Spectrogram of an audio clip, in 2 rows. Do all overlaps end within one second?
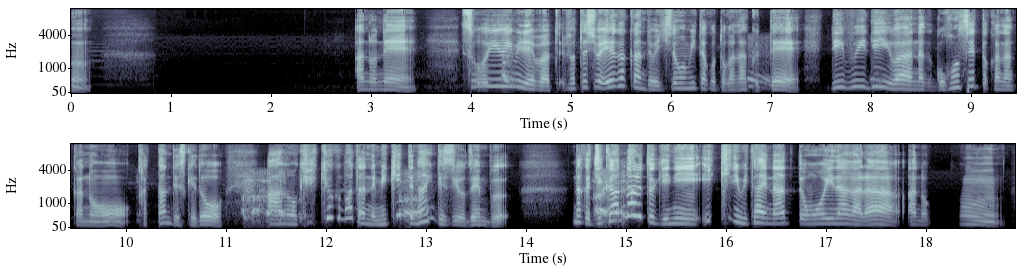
Yes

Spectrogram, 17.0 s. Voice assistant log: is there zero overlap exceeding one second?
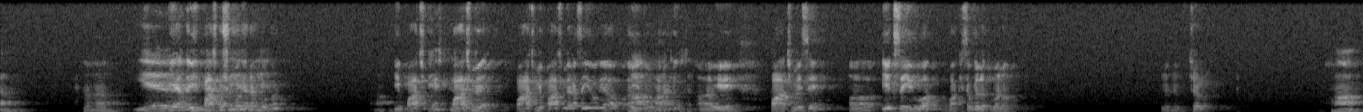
No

